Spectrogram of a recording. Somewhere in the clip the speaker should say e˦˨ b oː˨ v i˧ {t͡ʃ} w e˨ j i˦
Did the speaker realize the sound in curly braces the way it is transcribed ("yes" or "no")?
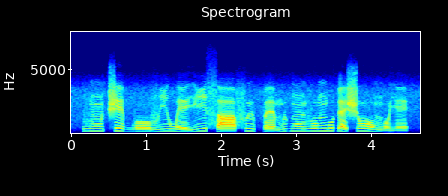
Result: no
